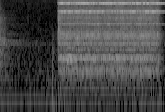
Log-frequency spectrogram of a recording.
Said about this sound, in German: Dreimal. Es hat dreimal geläutet. Aber das, das ist unmöglich. Still. Vielleicht läutet es noch einmal. Nein. Das Telefon hat nur dreimal geläutet.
